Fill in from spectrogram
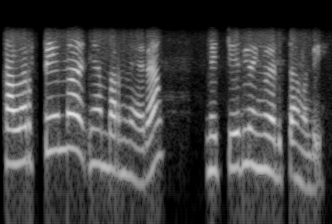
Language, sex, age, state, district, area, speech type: Malayalam, female, 18-30, Kerala, Wayanad, rural, conversation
